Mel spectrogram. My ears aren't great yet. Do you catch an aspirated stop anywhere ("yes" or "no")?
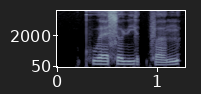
yes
